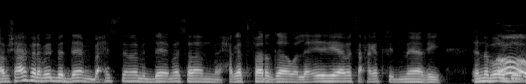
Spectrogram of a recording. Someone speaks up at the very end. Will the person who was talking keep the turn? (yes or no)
no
